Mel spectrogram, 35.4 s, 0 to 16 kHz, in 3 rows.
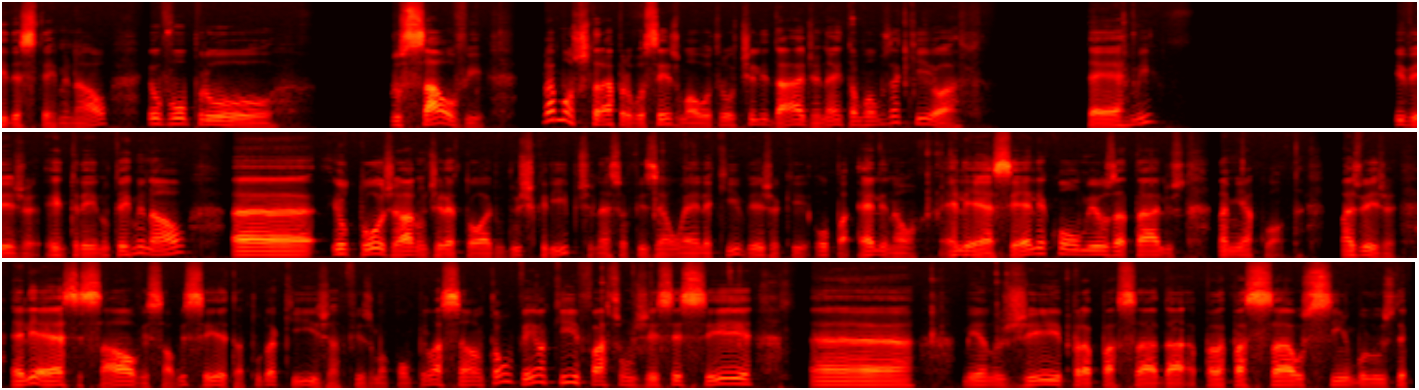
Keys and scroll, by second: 2.4 ctrl+Page_Down, 7.3-10.4 typing, 10.7 Return, 17.0 l, 17.2 Return, 19.2-19.7 typing, 28.4-29.4 typing, 31.1-32.2 typing.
